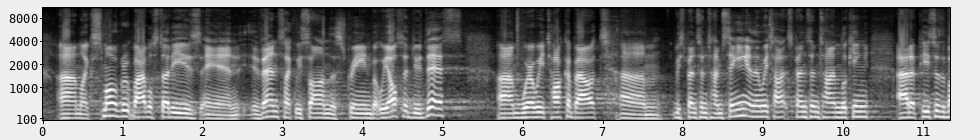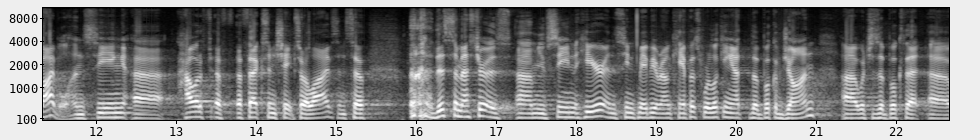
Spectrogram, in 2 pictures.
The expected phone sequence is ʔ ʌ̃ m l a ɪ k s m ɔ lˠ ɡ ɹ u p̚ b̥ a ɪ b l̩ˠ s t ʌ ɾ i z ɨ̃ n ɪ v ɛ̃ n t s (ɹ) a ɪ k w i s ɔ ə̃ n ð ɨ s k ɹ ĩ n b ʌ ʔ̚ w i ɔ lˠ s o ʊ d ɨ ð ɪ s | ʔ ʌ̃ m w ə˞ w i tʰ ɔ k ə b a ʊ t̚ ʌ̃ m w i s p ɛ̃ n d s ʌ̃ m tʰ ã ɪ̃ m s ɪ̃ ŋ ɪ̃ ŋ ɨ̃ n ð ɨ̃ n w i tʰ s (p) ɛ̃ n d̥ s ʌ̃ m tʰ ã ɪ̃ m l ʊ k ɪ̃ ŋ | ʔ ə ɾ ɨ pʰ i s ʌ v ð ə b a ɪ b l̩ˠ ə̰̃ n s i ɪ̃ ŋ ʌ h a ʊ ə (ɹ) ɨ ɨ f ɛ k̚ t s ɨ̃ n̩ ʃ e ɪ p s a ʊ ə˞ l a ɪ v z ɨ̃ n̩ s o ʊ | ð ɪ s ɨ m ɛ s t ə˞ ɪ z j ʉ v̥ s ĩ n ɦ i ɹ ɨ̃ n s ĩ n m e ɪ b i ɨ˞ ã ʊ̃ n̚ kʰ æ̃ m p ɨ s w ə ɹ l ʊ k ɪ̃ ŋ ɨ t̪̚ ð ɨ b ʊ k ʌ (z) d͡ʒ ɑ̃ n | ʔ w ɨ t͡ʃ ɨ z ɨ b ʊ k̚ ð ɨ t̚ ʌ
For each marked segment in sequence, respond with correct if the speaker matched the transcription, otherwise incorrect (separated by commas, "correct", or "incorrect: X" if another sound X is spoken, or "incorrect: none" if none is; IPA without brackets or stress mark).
incorrect: l, correct, incorrect: ɾ, incorrect: v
